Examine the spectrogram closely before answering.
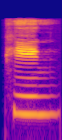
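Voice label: "pīn", Chinese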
